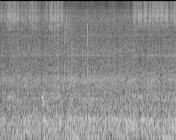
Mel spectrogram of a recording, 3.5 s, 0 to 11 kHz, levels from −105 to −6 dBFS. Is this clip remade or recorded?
remade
